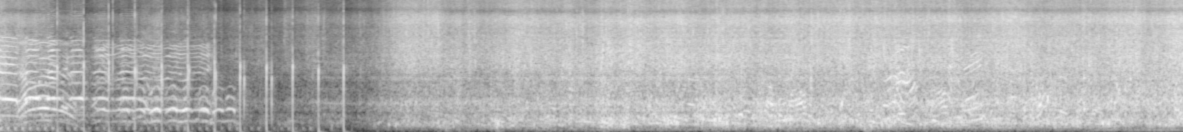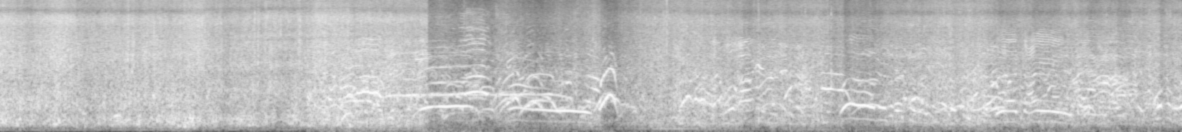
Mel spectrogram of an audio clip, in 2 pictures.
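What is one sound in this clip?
Runners splash through muddy water.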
